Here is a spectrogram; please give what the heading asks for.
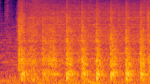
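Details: Astra cranking on a jump pack with battery running down: even starter chugs about seven per second with no catch or firing; no-start blamed on a cheap part fitted by a previous garage.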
